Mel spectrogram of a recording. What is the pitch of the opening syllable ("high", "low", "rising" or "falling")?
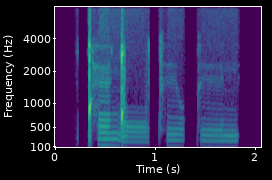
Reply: high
